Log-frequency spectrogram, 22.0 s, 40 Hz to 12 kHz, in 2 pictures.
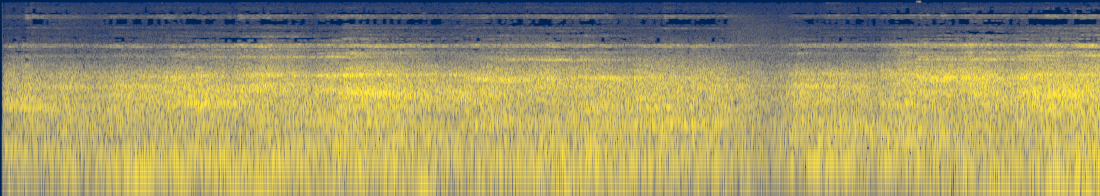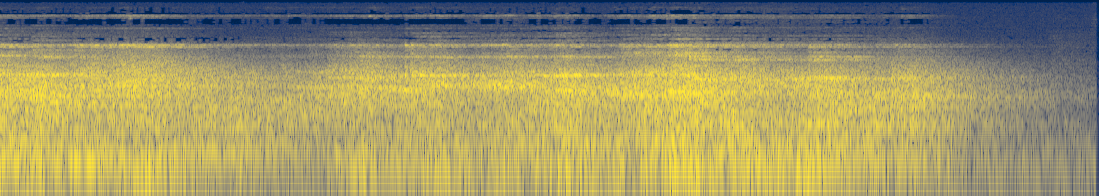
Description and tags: Dragging an scraping 2 bottles on a stone floor in a large empty building resulting in a rather abstract and moving soundscape.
